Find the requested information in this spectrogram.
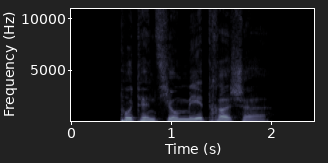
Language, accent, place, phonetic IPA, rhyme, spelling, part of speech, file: German, Germany, Berlin, [potɛnt͡si̯oˈmeːtʁɪʃə], -eːtʁɪʃə, potentiometrische, adjective, De-potentiometrische.ogg
- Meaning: inflection of potentiometrisch: 1. strong/mixed nominative/accusative feminine singular 2. strong nominative/accusative plural 3. weak nominative all-gender singular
